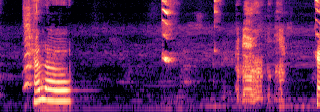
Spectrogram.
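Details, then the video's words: Pet macaw talking: one loud, nasal, harmonic utterance with a slight downward bend, then softer scattered squeaks and murmured speech-like sounds, ending with a sudden high squawk. "Parrot macaw talking"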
